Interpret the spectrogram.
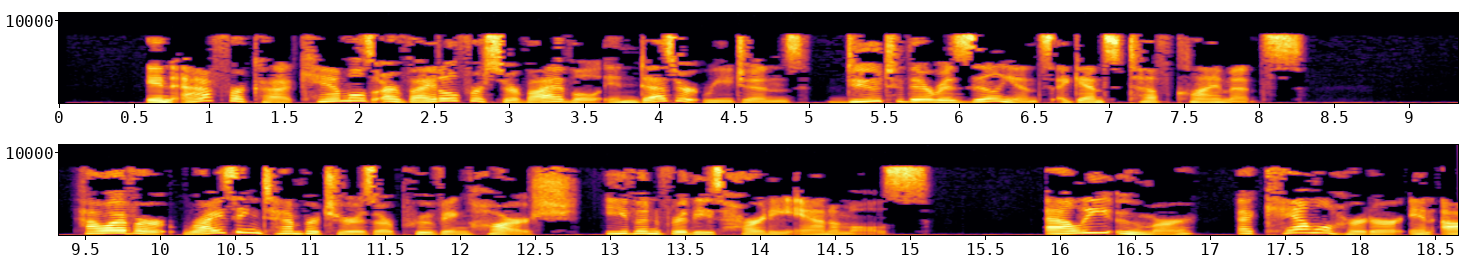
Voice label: english through news upper intermediate; africa s camels struggle with climate change; slow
